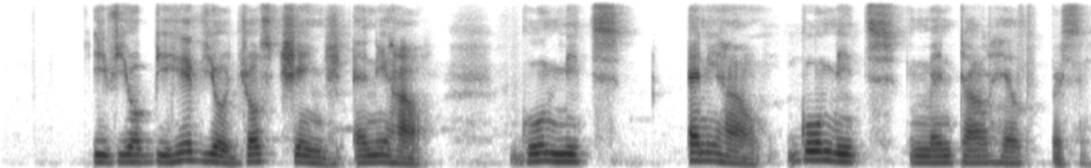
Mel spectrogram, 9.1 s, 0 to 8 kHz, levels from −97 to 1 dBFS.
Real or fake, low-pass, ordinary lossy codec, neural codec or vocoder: fake; 7.2 kHz; none; autoencoder, 48 kHz, 128 numbers a frame, DAC-VAE, trained on Japanese speech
